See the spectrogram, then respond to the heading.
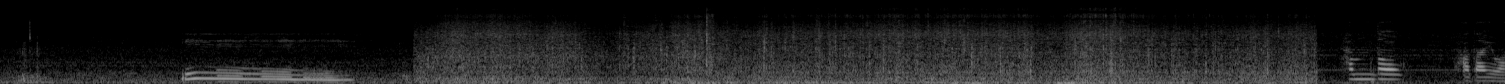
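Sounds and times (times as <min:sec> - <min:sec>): rain on car roof: 0:04.2 - 0:13.2
raindrops ticking: 0:04.2 - 0:13.2.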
